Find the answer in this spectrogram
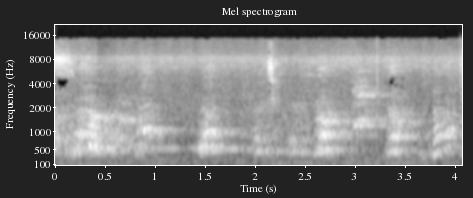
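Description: Small dog whining and yipping: a string of short, high-pitched cries, several in a row.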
